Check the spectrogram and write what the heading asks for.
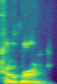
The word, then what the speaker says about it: Cockburn: just make sure that my name is pronounced coburn in a good scottish way you could be right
